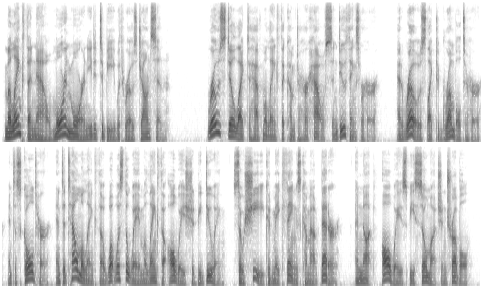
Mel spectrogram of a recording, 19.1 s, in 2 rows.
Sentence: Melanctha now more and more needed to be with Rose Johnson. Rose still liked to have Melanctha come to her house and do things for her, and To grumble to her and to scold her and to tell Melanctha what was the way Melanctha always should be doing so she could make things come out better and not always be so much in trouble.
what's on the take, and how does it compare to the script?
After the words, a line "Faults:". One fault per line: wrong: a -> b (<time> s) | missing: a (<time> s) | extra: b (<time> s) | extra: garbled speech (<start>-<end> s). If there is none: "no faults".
Melanctha now more and more needed to be with Rose Johnson. Rose still liked to have Melanctha come to her house and do things for her, and Rose liked to grumble to her and to scold her and to tell Melanctha what was the way Melanctha always should be doing so she could make things come out better and not always be so much in trouble.
Faults:
extra: Rose liked (8.1 s)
